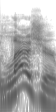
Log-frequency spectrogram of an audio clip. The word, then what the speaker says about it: leisure: can watch at your leisure. Your leisure, Brittany Page. Is that how you say it? No, it's leisure. Okay. I mean, Wayne from the UK would probably say leisure.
